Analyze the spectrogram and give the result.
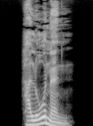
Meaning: plural of Halo
- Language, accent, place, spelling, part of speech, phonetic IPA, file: German, Germany, Berlin, Halonen, noun, [haˈloːnən], De-Halonen.ogg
